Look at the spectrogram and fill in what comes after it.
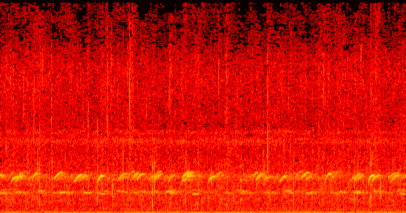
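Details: Several coqui frogs chorusing in tropical rain on Hawaii's Big Island; bright, short upslurred chirps come in a steady run, set against rain hiss and sharp drop impacts.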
